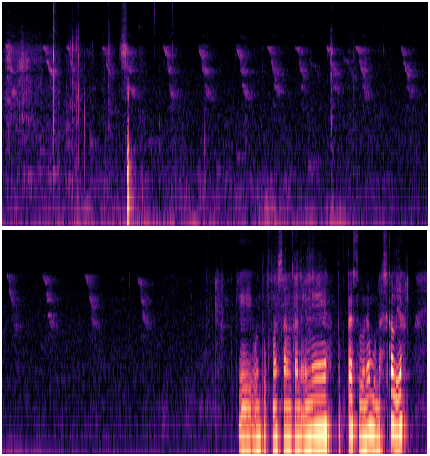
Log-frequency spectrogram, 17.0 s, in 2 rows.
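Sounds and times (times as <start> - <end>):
bird chirping: 0.0 - 11.6.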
